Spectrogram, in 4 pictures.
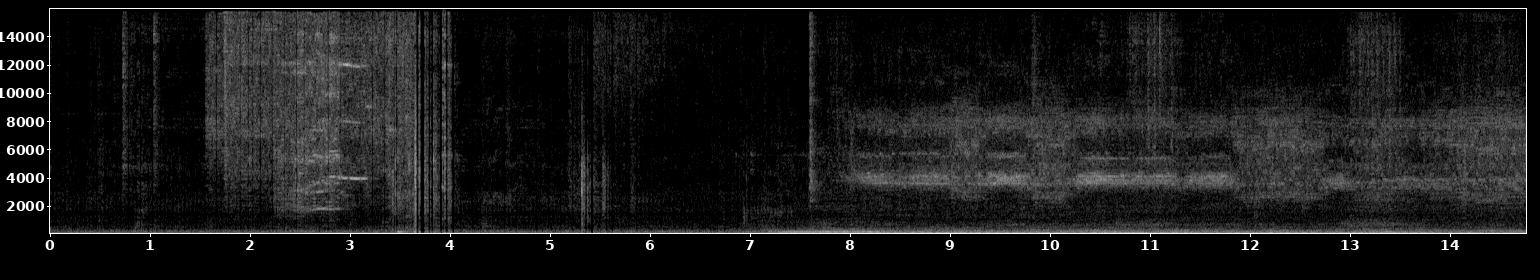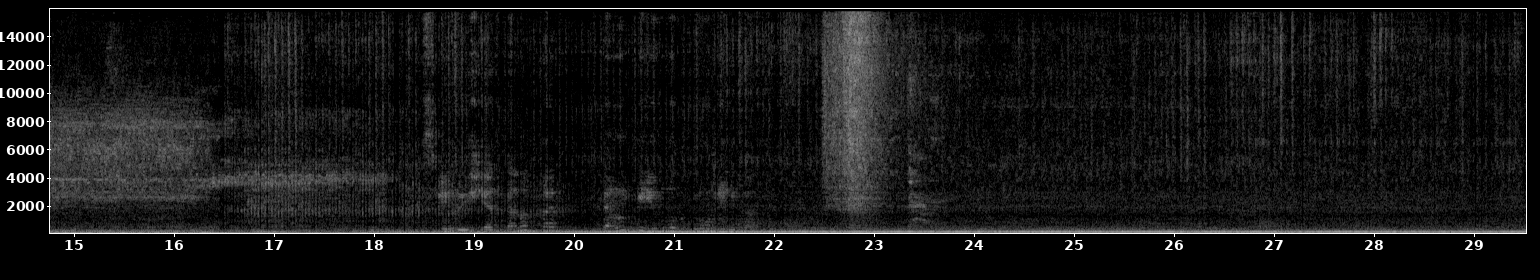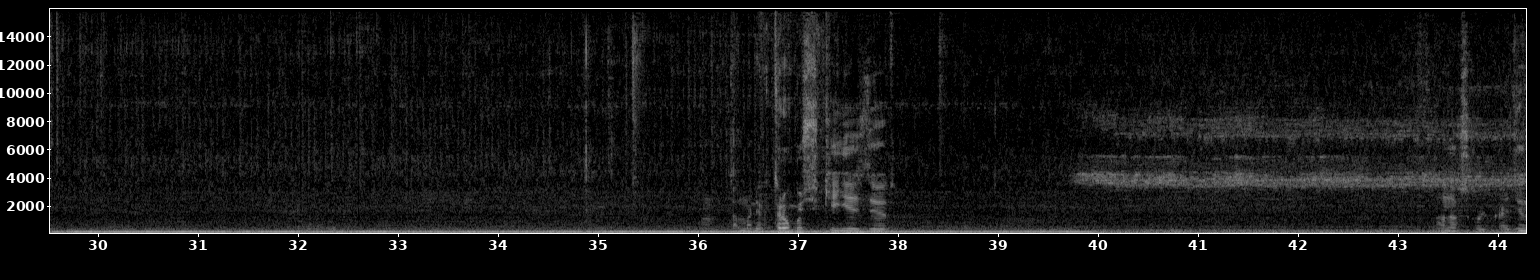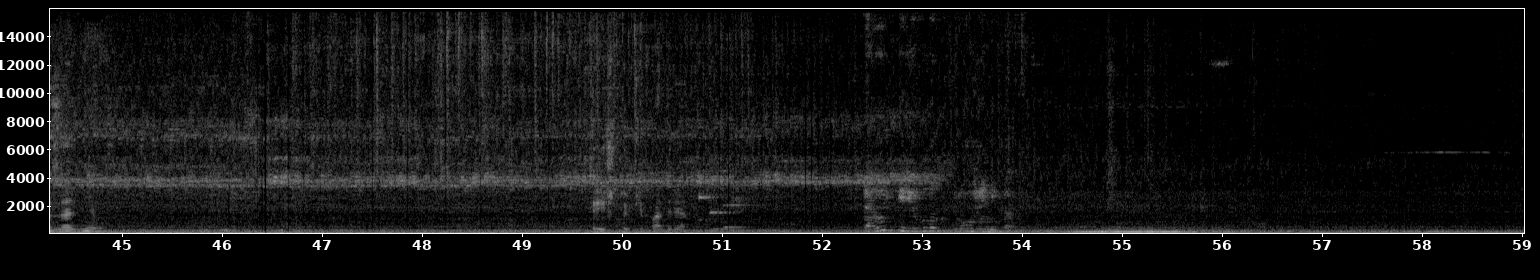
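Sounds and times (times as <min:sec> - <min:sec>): bus engine and road rumble: 0:00.0 - 0:59.0.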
